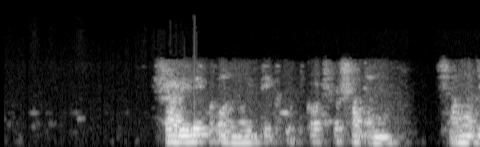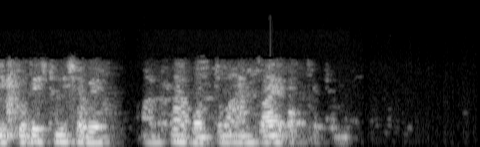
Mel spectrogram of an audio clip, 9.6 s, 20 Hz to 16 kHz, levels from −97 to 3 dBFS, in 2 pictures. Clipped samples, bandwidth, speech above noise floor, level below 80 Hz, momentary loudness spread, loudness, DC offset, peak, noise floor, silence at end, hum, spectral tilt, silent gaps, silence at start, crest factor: under 0.1%; 4.1 kHz; 63 dB; -52 dBFS; 18 LU; -17 LUFS; under 0.1%; 0 dBFS; -79 dBFS; 1.35 s; none; -10.5 dB/octave; none; 1.55 s; 18 dB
